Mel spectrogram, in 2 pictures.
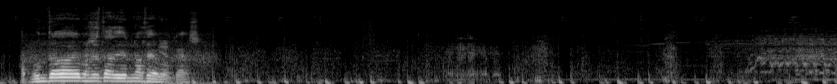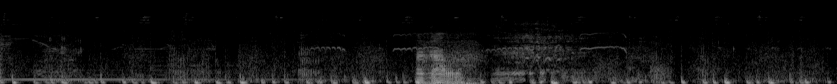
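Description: Horse hooves thud rapidly through snow.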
